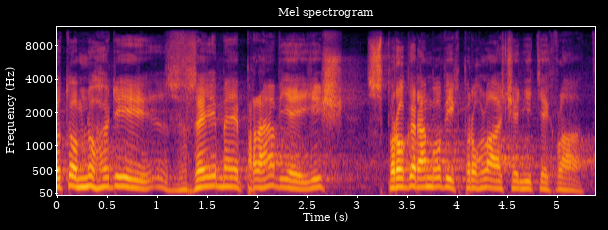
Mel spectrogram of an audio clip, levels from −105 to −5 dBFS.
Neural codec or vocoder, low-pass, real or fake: none; 10.8 kHz; real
